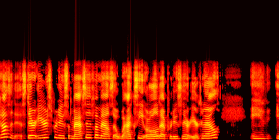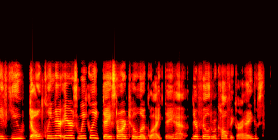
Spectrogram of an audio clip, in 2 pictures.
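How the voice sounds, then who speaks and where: Ordinary pitch variation and a moderate pace mark the speech, set against a quiet background. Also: woman. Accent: Southern US. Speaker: podcast host. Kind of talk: casual podcast monologue reading facts. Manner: casual, with fillers and stumbles.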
